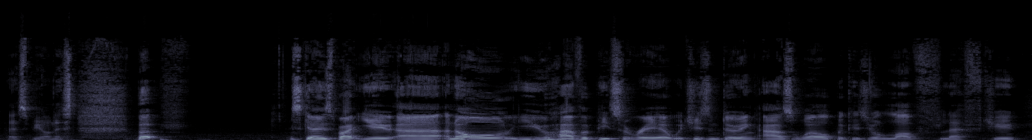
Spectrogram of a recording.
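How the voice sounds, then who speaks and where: A man's voice: medium pitch, a bit bright. A man co-hosting a podcast, chatting and reviewing games in a rambling, opinionated way with casual swearing. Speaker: podcast co-host. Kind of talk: casual chat, game review.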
